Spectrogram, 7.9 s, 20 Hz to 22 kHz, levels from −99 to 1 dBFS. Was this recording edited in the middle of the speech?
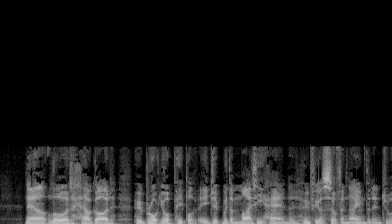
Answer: yes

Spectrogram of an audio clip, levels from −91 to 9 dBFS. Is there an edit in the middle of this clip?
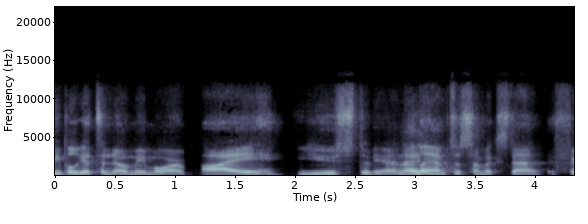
yes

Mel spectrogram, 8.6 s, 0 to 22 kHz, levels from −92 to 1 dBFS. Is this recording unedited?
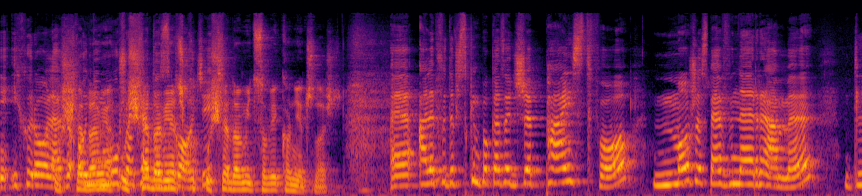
no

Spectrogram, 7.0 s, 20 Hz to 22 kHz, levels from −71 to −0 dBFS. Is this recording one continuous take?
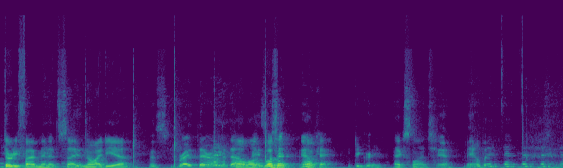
yes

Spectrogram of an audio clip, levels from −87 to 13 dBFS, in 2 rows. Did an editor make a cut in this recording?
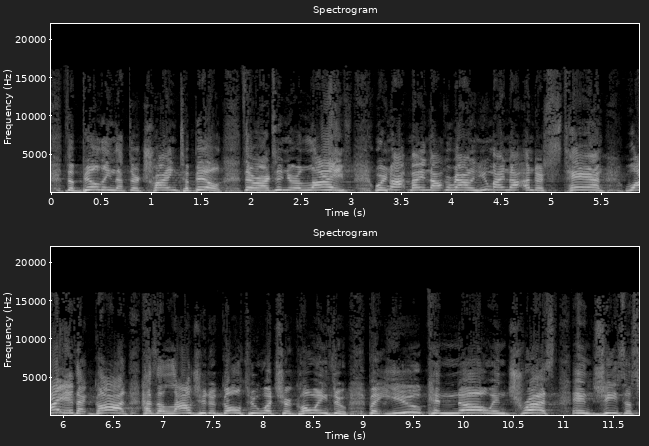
yes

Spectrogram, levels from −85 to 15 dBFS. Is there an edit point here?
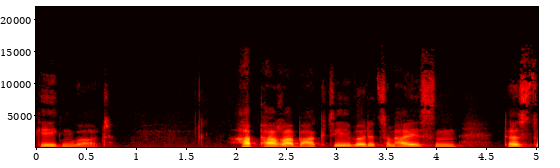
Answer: yes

